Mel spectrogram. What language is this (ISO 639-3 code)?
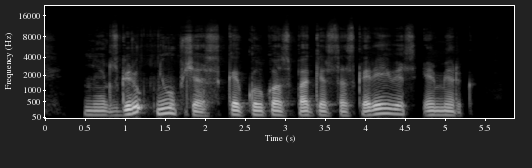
lit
